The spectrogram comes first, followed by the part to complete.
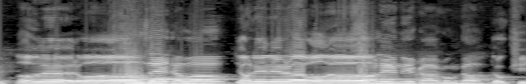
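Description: A Buddhist monk chanting in two long, drawn-out phrases at an almost steady pitch, with a short break about halfway through.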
